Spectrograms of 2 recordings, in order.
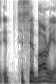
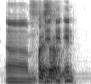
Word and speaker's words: Tysabri: And then, you know, this is that, it's Tysabri, I think it's called the drug, right? – Tysabri. – Tysabri.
